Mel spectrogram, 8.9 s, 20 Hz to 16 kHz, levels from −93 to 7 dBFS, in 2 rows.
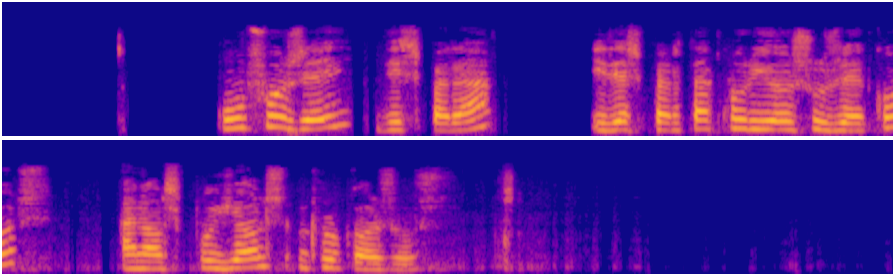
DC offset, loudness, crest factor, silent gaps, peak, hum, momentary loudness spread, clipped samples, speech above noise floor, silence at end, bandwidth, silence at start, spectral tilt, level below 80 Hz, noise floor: under 0.1%; -19 LUFS; 18 dB; 2.54-2.95 s; -2 dBFS; none; 16 LU; under 0.1%; 45 dB; 1.9 s; 7.8 kHz; 1.1 s; -4.5 dB/octave; -68 dBFS; -64 dBFS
